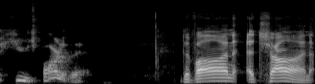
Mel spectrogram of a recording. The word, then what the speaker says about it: Achane: Devon Achane. I guess that's how he pronounces it now. I was going on A-Chain. Well, he told us A-Chain. And now it's Achane? Did he switch it?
